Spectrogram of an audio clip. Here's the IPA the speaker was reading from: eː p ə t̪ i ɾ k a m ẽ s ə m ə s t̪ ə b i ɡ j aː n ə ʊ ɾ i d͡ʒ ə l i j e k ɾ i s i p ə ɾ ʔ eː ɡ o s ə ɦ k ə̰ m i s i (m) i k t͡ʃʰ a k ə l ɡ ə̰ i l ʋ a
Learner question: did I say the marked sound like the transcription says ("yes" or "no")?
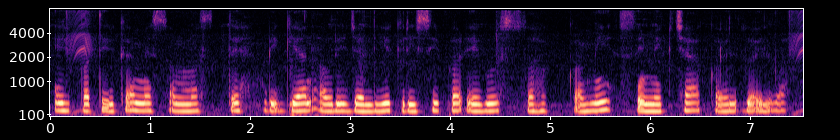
yes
